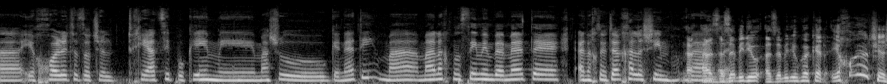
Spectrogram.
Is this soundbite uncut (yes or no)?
no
